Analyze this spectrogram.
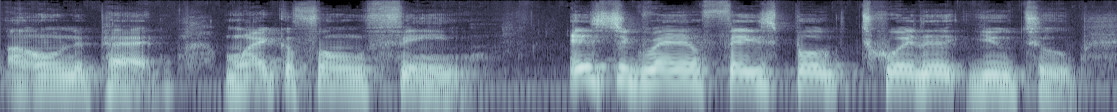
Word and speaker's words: Phine: Microphone Fiend. Instagram, Facebook, Twitter, YouTube. And Fiend is spelled Phine.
